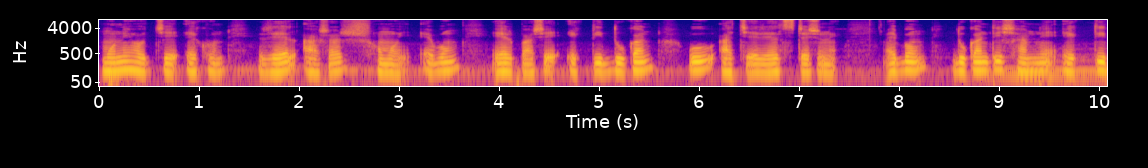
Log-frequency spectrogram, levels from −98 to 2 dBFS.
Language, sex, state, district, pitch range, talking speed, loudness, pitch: Bengali, male, Tripura, West Tripura, 115-125 Hz, 115 wpm, -19 LUFS, 120 Hz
